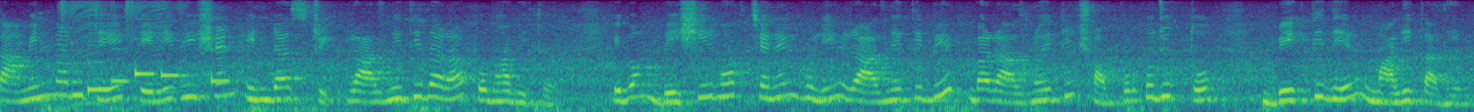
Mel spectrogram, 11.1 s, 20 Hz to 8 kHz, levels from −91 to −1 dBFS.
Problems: constant background noise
